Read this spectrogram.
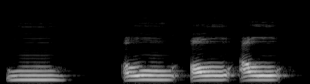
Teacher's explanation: जिन स्वरों के उच्चारण में ओष्ठ गोलाकार हो जाता हो, मतलब होठ जो है आपके गोलाकार हो जाते हो।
